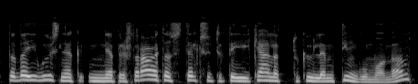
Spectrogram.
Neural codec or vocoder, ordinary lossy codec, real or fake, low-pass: codec, 16 kHz, 16 kbps, FreqCodec, larger model; Opus, 24 kbps; fake; 7.2 kHz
